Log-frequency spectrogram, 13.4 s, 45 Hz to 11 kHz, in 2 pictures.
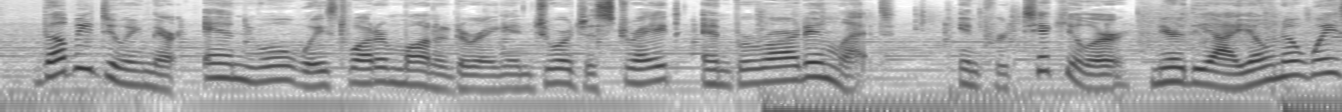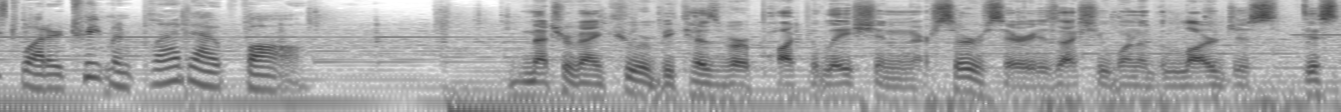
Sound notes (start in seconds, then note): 9.3 male Voice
